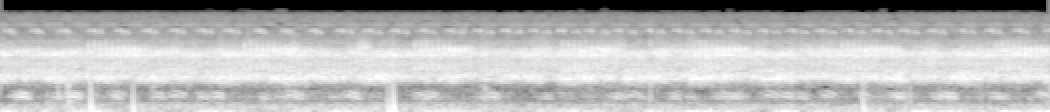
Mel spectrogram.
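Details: Frogs after rain give rapid repeated croaks amid a thick high buzzing chorus, with several sharp knocking clicks scattered through.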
